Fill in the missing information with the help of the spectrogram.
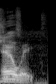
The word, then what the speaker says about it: Elway: Uh, até porque o head coach dos Broncos, é, segundo o general manager, né, o John Elway, é, diz... Elway.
